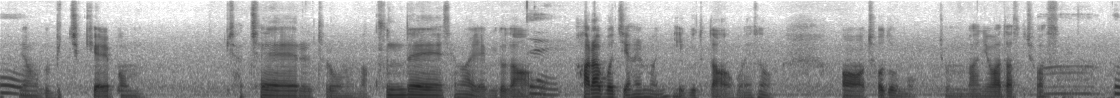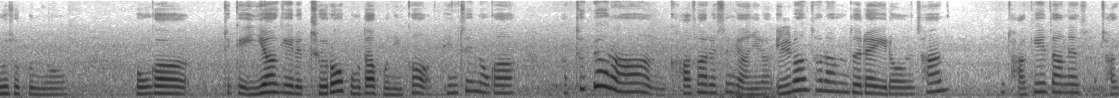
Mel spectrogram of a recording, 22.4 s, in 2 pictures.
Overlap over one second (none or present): none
